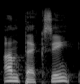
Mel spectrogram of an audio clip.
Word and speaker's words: anteeksi: I have also recently learned, so anteeksi is how you say sorry.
